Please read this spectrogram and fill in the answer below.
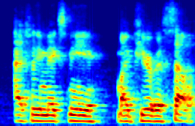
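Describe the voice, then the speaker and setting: Fairly slow delivery from a man with a medium-pitched voice. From Zambia. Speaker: hip hop artist. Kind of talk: interview. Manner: soft-spoken; halting, many fillers.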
